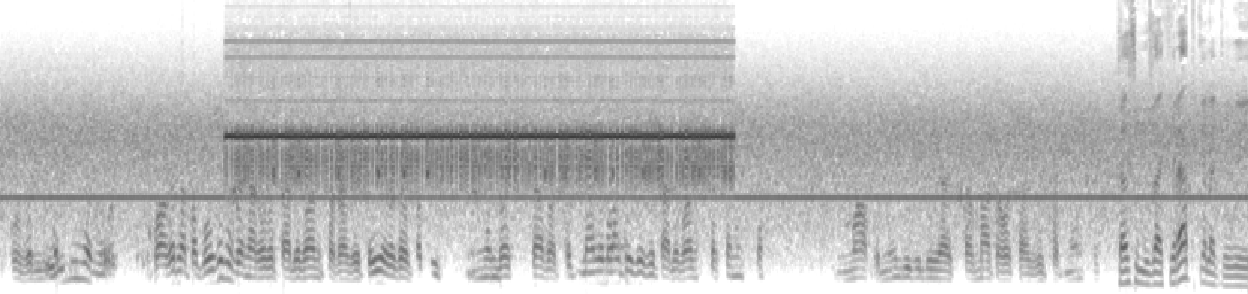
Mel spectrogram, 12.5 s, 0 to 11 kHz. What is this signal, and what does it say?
Weather fax (radiofax), 120 lines a minute, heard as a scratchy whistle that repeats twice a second, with radio static and a steady whistle near 1100 Hz.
